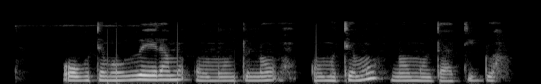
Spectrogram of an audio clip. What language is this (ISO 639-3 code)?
lug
